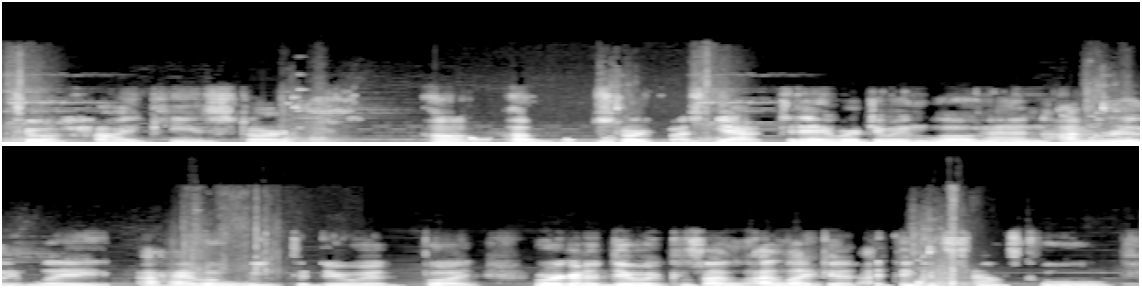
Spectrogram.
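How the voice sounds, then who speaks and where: A man's voice: medium pitch, moderate pace, fairly bright tone, soft background music. A man giving casual, rambling, self-deprecating commentary on a livestreamed game. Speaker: streamer.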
